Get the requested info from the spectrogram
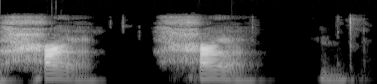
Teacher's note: হলকের মধ্য হতে আওয়াজকে চাপ দিয়ে হা, হা। কণ্ঠনলীর যে মাঝখান আছে ওই মাঝখান থেকে চেপে।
